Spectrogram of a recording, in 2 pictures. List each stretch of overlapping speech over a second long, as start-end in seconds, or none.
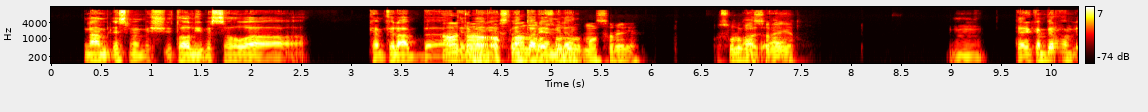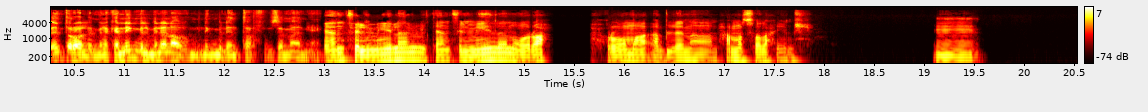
3.9-5.3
